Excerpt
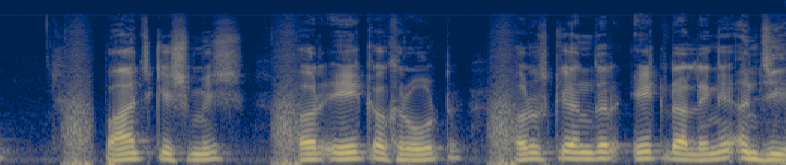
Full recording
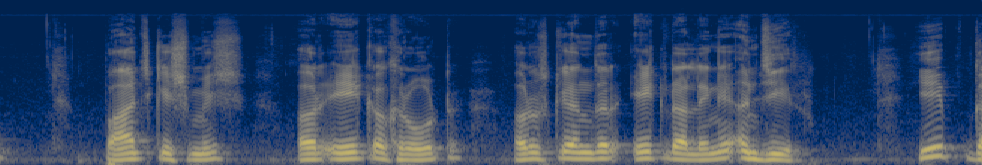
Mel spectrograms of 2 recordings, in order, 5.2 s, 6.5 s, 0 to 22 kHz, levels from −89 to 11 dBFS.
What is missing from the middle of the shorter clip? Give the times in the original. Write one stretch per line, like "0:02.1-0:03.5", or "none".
none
